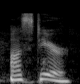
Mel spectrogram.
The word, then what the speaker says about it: austere: অস্টেয়ার, আমি যতটুকু বুঝলাম সেটা অর্থ হচ্ছে এরকম, এ ইউ এস অস আর এরপর স্টিয়ার দিয়ে দিছে, অস্টিয়ার, মানে আর ই যেটা এটা বাদ দিয়ে দিছে, এটা সাইলেন্ট, অস্টিয়ার এই টাইপের কিছু একটা আসে।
